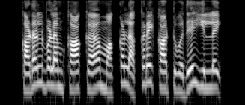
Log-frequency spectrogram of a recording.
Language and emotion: Tamil, angry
